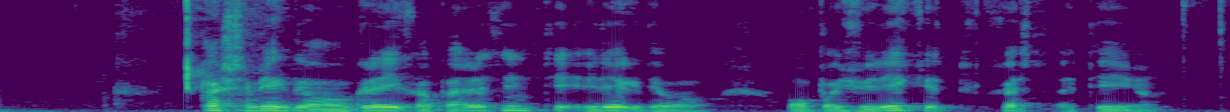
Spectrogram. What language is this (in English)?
Lithuanian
